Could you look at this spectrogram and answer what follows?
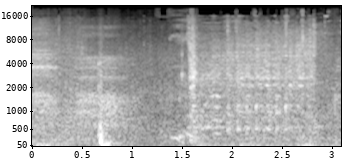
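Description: A car engine cranks but fails to catch, with short bursts of starter noise against steady background rumble in a parked street setting, no voices.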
